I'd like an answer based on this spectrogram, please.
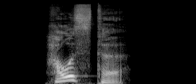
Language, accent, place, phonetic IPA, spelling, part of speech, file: German, Germany, Berlin, [ˈhaʊ̯stə], hauste, verb, De-hauste.ogg
- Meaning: inflection of hausen: 1. first/third-person singular preterite 2. first/third-person singular subjunctive II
